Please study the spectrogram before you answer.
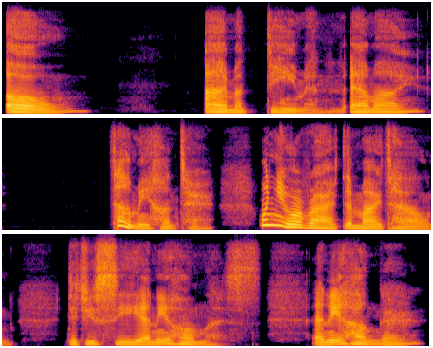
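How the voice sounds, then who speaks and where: A woman acts out a menacing vampire ruler in an audio roleplay. Her voice sits low and she speaks very slowly, with proud, taunting deliberation. The sound is dry, with no room around it. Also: lively intonation, dry recording, highs cut off. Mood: mocking, threatening. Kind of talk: dramatic audio roleplay monologue.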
